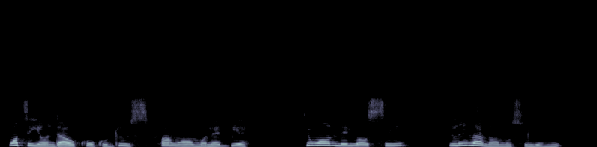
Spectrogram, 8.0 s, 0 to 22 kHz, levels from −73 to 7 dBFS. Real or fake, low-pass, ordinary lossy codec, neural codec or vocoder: fake; 7.2 kHz; AAC, 48 kbps; codec, 16 kHz, 4.8 kbps, FACodec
